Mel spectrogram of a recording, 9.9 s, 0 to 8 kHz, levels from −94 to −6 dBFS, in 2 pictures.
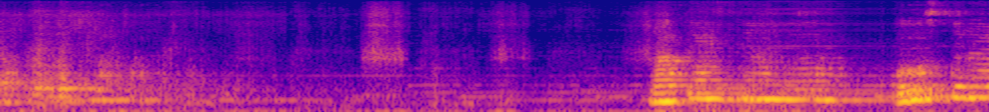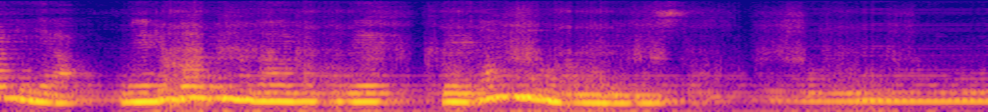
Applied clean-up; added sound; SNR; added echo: neural separator model SepFormer DNS4.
